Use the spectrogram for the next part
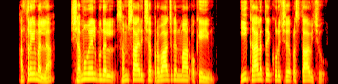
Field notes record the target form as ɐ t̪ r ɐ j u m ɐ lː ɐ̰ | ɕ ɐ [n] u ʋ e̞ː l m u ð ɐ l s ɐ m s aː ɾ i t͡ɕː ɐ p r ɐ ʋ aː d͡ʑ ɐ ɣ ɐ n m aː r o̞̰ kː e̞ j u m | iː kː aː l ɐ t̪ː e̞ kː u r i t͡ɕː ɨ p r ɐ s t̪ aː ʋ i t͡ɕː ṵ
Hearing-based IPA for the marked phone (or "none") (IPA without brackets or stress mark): m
